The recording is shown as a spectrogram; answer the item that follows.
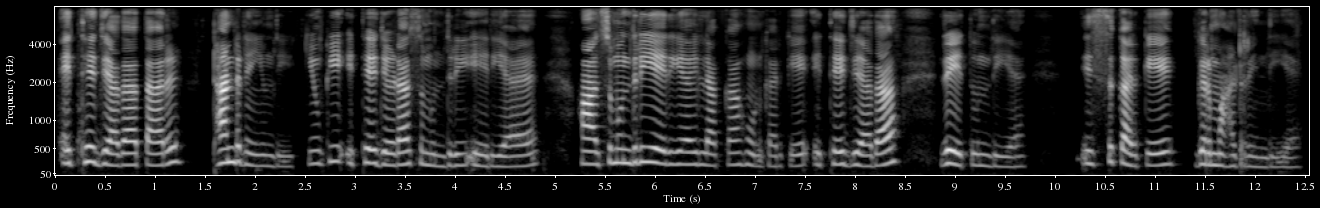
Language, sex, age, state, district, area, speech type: Punjabi, female, 30-45, Punjab, Amritsar, urban, spontaneous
